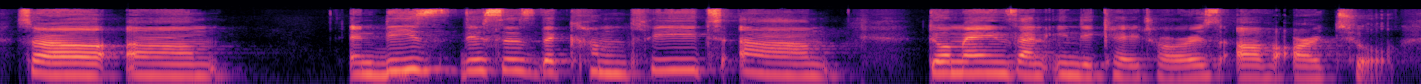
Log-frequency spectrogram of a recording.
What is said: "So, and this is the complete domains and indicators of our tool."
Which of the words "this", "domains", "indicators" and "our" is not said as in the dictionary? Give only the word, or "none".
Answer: none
